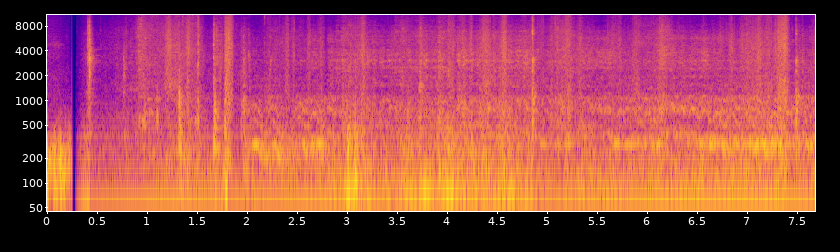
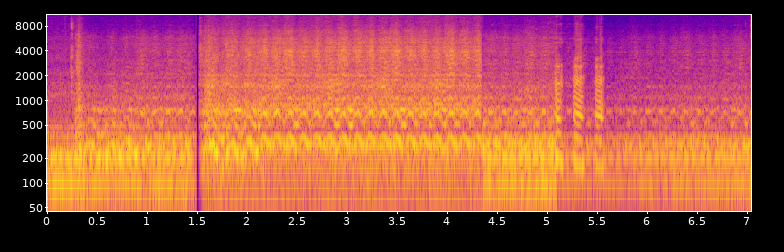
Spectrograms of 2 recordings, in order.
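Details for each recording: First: 1960 Chevrolet Impala V8, sat for decades, first run on its own after a flooded carburetor's floats seemed to seat: low rumble at idle swelling and fading in a slow uneven surge. Cause unknown; seems to be hitting on all eight. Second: 1960 Chevrolet Impala, sat for decades, cranked on the key switch with a newly fitted battery: the starter spins it about three seconds at roughly 2.5 compressions per second, a nice healthy, even crank.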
